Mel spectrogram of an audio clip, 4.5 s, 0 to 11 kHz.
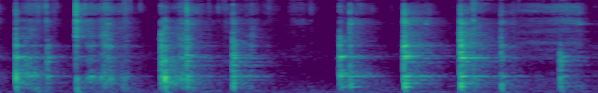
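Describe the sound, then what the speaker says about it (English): Chunky chicken recipe mixture scraped and dumped into a greased 13x9 baking dish, giving a series of close clattering knocks and soft wet thuds in uneven bursts, with no talking. "we're just gonna dump this mixture into the dish"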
